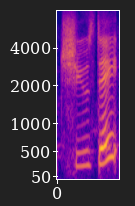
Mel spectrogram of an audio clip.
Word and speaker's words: Tuesday: Thursday Thursday ok Thursday whereas when I do chew so Tuesday I chew chew my mouth becomes a circle ok so qu the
